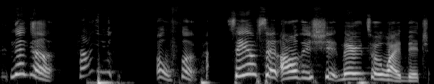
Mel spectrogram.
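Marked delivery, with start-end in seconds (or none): 0.0-1.1 high, quick disbelief; hammed-up high-pitched scolding; mock exasperated coach. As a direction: imitate a coach baffled by her player. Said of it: "She was like".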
